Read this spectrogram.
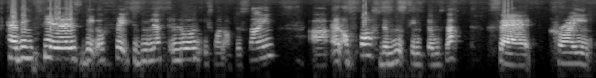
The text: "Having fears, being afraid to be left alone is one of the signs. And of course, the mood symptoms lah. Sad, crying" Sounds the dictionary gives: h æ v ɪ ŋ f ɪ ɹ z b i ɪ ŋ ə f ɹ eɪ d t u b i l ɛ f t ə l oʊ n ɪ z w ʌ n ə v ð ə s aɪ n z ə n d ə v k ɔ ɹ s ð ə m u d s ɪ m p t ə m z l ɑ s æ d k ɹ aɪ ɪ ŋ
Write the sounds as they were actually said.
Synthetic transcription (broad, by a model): h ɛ v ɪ ŋ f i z b i ɪ ŋ ə f ɹ eɪ d t u b i l ɛ f t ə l oʊ n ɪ s w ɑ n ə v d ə s aɪ n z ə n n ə f k ɔ s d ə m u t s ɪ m t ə m s l ɑ s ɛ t k ɹ aɪ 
